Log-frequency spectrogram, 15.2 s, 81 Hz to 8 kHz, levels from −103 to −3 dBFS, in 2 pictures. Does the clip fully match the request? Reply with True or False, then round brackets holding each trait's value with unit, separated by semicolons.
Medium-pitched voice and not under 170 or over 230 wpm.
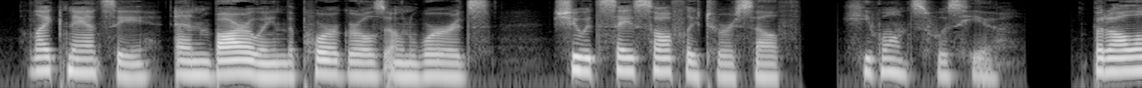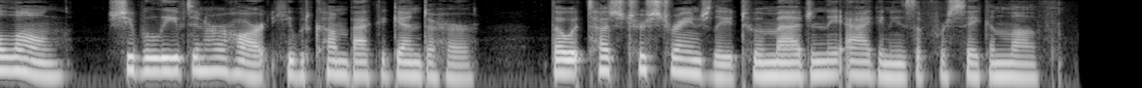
True (160 Hz; 180 wpm)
